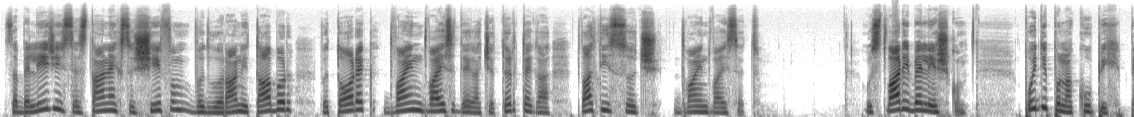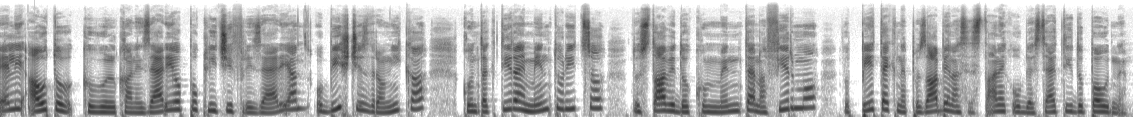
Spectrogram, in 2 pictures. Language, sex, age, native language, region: Slovenian, female, 18-29, Slovenian, Drava region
